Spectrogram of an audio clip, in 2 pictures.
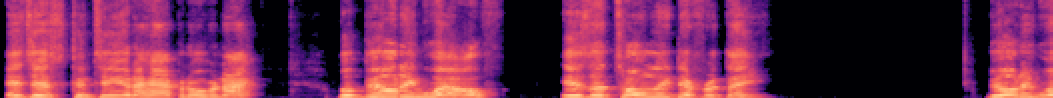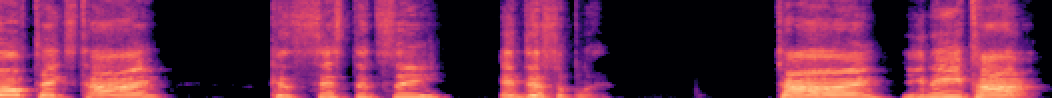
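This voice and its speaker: A man's voice: extremely high pitch, expressive, measured pace, long pauses, bright, forceful tone. A man in his forties hosting a show, giving a preachy motivational talk about money and repeating phrases for emphasis. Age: 40s. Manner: preachy, repeats phrases, talks straight to the audience. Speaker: podcast host.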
